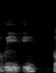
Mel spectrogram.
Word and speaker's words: Levi: It looks like it's spelled L-E-V-I. It could be Levi, but I listened to an interview with him, and they called him Levy.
